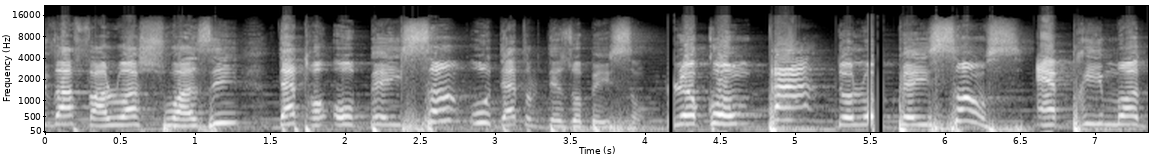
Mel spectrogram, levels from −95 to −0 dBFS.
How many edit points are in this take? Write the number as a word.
three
